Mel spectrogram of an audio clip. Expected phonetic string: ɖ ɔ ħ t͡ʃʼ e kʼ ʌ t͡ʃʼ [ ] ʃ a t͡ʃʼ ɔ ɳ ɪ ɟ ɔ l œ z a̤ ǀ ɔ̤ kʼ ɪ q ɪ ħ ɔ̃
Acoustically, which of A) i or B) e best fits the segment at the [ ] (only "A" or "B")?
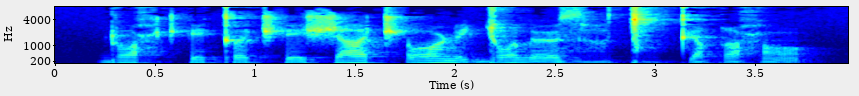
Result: B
